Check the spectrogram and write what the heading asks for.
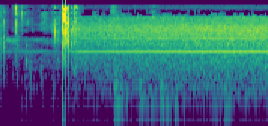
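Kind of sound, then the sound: household object, hair dryer running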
